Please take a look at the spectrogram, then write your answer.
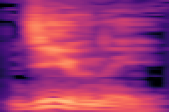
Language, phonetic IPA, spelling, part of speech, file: Russian, [ˈdʲivnɨj], дивный, adjective, Ru-дивный.ogg
- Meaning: marvelous, wonderful, delightful, lovely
